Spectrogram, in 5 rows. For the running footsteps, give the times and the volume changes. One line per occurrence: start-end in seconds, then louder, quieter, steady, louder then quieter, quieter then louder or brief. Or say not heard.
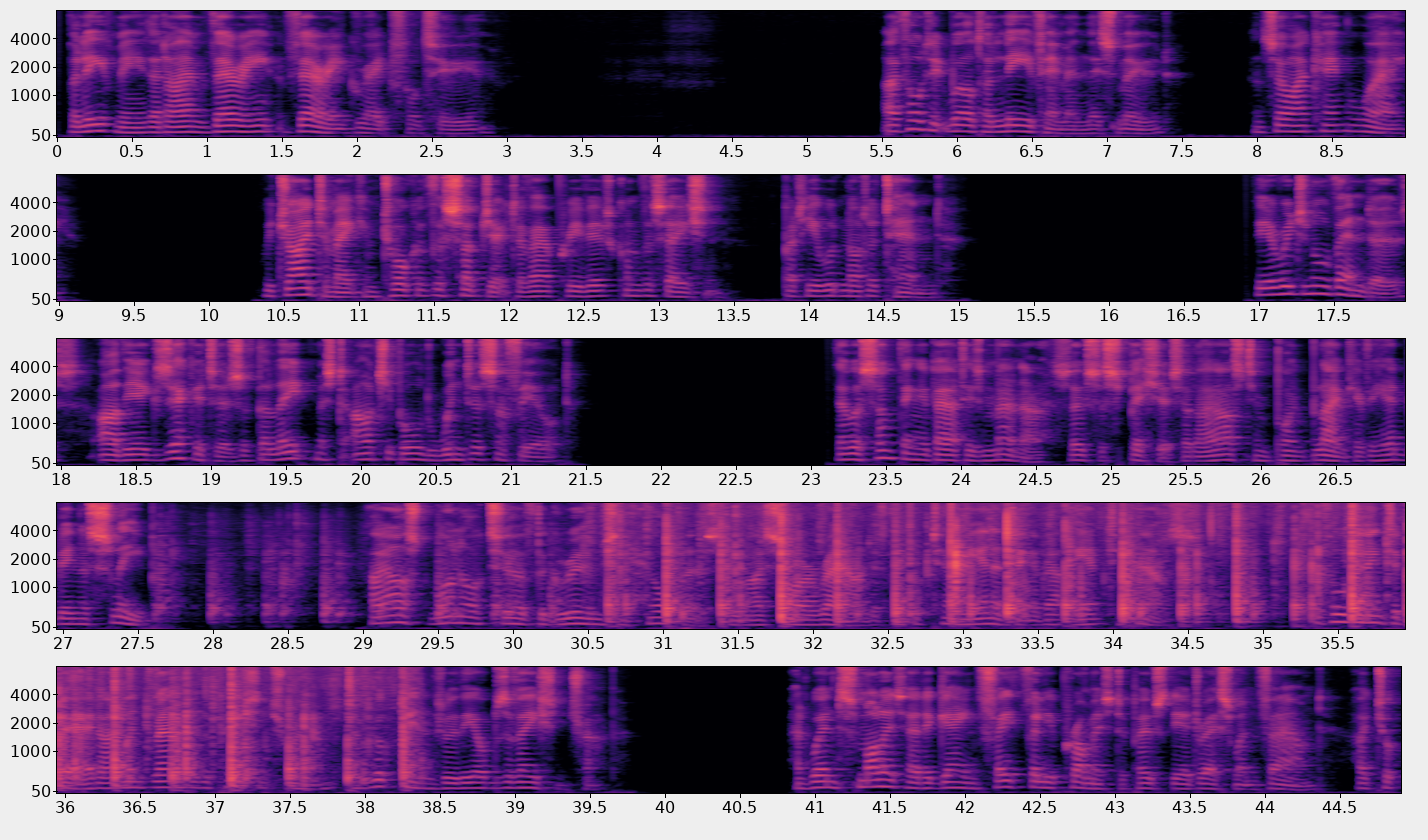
27.6-38.4 louder.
